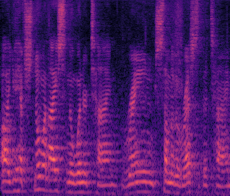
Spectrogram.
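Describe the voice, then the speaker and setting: Amid noticeable background noise and audible room echo, a man speaks fairly quickly at a fairly high pitch. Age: 60s. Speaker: car salesman. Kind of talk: sales pitch.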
